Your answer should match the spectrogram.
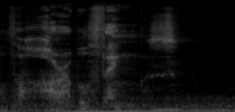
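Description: Breathy whispering in several short bursts over a low, steady drone from the trailer's score.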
